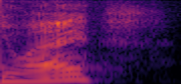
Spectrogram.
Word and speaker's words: Inoue: was it Intani? How do you say the – think he's Japanese. Scroll up, Jimmy. Scroll. This guy's name. – Oh, the guy that Kostyuzu fought? Yeah. Inoue, maybe? – Inoue.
